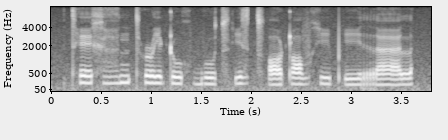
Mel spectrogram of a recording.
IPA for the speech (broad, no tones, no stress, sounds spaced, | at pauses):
tʰ e x æ̤ n tʰ ɹ i ʈ u x b u t͡sʼ i z t͡sʼ ɒ ʈ ɒ v x i pʼ i r æ l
